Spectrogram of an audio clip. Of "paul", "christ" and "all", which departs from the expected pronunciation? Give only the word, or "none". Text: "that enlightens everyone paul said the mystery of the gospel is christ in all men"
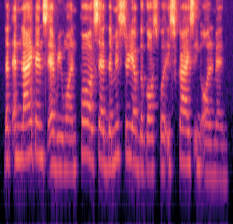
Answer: none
